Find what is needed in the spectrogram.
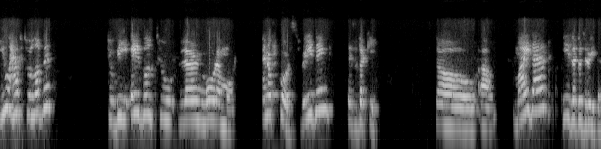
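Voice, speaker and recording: Speaking with an Arabic accent, a woman uses a high voice with very wide pitch swings. She talks at a very slow pace with long, frequent pauses. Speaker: parent participant. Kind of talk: personal testimony. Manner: halting.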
